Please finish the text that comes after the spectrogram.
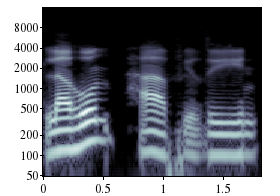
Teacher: Mimati bertemu dengan ha, izhar syafawi jelas baca mimati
